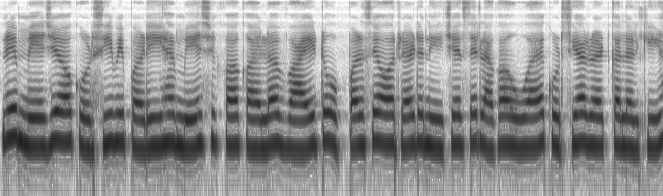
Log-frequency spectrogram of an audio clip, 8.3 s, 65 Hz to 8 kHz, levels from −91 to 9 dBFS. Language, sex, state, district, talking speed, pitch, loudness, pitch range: Hindi, female, Chhattisgarh, Korba, 175 wpm, 230 Hz, -13 LUFS, 220-240 Hz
